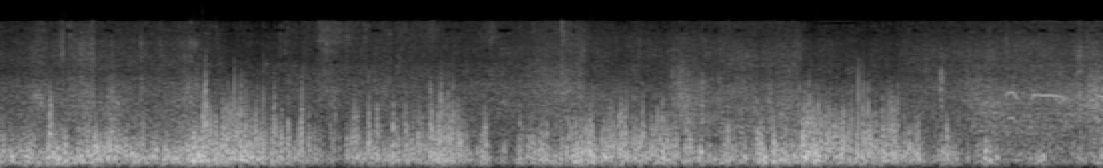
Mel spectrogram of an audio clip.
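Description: A big fire burning through buildings: a loud, continuous rush of noise full of crackles and pops, with wind buffeting the microphone.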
